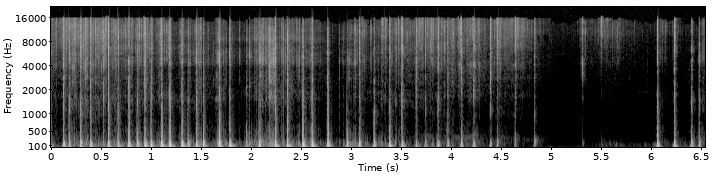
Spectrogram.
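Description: A rectangular gray polyethylene foam sheet, held over and in front of the microphone, is scratched and tapped with the nails of both hands. It gives a fast run of short, dull, low thumps with faint bright scratchy ticks on top. The taps thin out and slow down, fall silent for about a second, then return in a final quick trio.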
